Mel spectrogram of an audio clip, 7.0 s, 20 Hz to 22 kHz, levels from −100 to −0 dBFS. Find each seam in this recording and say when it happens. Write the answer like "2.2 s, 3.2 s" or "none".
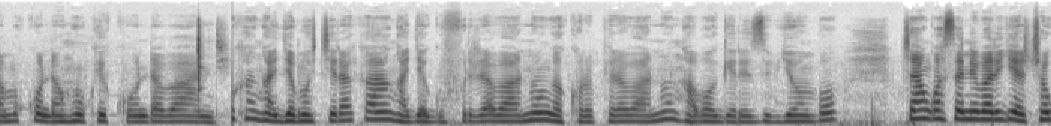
1.6 s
